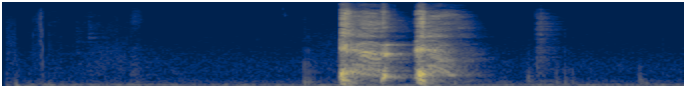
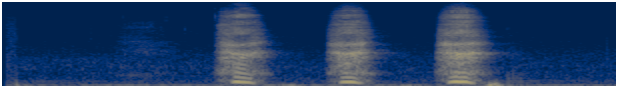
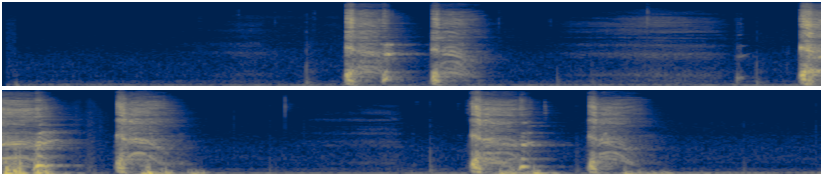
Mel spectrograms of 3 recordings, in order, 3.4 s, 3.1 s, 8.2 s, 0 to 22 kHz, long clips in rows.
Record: cough_length: 3.4 s
cough_amplitude: 8223
cough_signal_mean_std_ratio: 0.26
exhalation_length: 3.1 s
exhalation_amplitude: 2320
exhalation_signal_mean_std_ratio: 0.4
three_cough_length: 8.2 s
three_cough_amplitude: 10597
three_cough_signal_mean_std_ratio: 0.34
survey_phase: beta (2021-08-13 to 2022-03-07)
age: 18-44
gender: Female
wearing_mask: 'No'
symptom_none: true
smoker_status: Ex-smoker
respiratory_condition_asthma: false
respiratory_condition_other: false
recruitment_source: REACT
submission_delay: 1 day
covid_test_result: Negative
covid_test_method: RT-qPCR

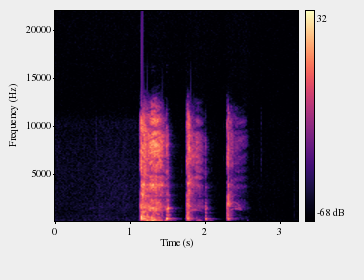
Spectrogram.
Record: three_cough_length: 3.2 s
three_cough_amplitude: 31887
three_cough_signal_mean_std_ratio: 0.28
survey_phase: beta (2021-08-13 to 2022-03-07)
age: 18-44
gender: Female
wearing_mask: 'No'
symptom_runny_or_blocked_nose: true
symptom_change_to_sense_of_smell_or_taste: true
symptom_loss_of_taste: true
smoker_status: Never smoked
respiratory_condition_asthma: false
respiratory_condition_other: false
recruitment_source: Test and Trace
submission_delay: 4 days
covid_test_result: Positive
covid_test_method: LFT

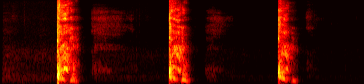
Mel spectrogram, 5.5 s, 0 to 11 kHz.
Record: three_cough_length: 5.5 s
three_cough_amplitude: 32768
three_cough_signal_mean_std_ratio: 0.23
survey_phase: beta (2021-08-13 to 2022-03-07)
age: 18-44
gender: Male
wearing_mask: 'No'
symptom_none: true
smoker_status: Ex-smoker
respiratory_condition_asthma: false
respiratory_condition_other: false
recruitment_source: REACT
submission_delay: 2 days
covid_test_result: Negative
covid_test_method: RT-qPCR
influenza_a_test_result: Negative
influenza_b_test_result: Negative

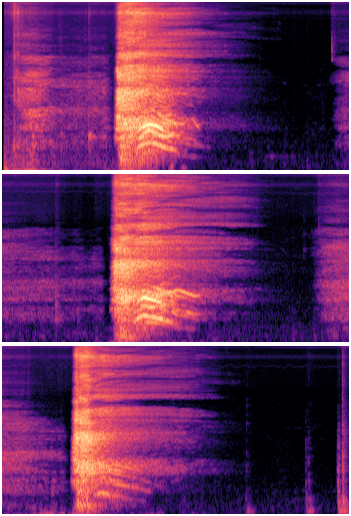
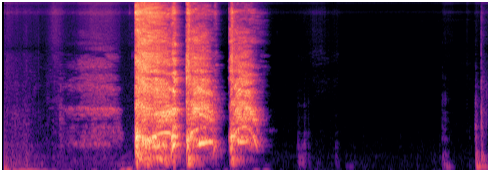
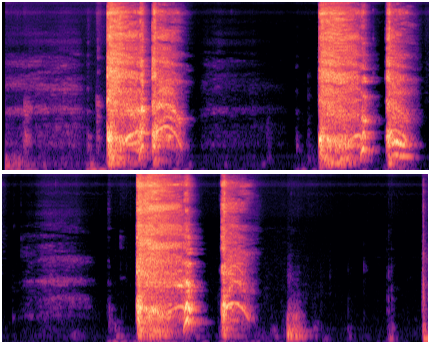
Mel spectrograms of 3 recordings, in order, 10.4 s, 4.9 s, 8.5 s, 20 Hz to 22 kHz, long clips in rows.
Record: exhalation_length: 10.4 s
exhalation_amplitude: 32768
exhalation_signal_mean_std_ratio: 0.36
cough_length: 4.9 s
cough_amplitude: 32768
cough_signal_mean_std_ratio: 0.36
three_cough_length: 8.5 s
three_cough_amplitude: 32768
three_cough_signal_mean_std_ratio: 0.4
survey_phase: beta (2021-08-13 to 2022-03-07)
age: 65+
gender: Female
wearing_mask: 'No'
symptom_none: true
smoker_status: Ex-smoker
respiratory_condition_asthma: false
respiratory_condition_other: false
recruitment_source: REACT
submission_delay: 4 days
covid_test_result: Negative
covid_test_method: RT-qPCR
influenza_a_test_result: Negative
influenza_b_test_result: Negative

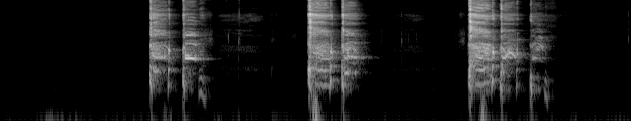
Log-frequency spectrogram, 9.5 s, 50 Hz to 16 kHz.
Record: three_cough_length: 9.5 s
three_cough_amplitude: 11615
three_cough_signal_mean_std_ratio: 0.39
survey_phase: beta (2021-08-13 to 2022-03-07)
age: 45-64
gender: Female
wearing_mask: 'No'
symptom_cough_any: true
symptom_new_continuous_cough: true
symptom_runny_or_blocked_nose: true
symptom_shortness_of_breath: true
symptom_sore_throat: true
symptom_headache: true
symptom_onset: 2 days
smoker_status: Never smoked
respiratory_condition_asthma: false
respiratory_condition_other: false
recruitment_source: Test and Trace
submission_delay: 1 day
covid_test_result: Positive
covid_test_method: RT-qPCR
covid_ct_value: 25.5
covid_ct_gene: ORF1ab gene
covid_ct_mean: 26.5
covid_viral_load: 2100 copies/ml
covid_viral_load_category: Minimal viral load (< 10K copies/ml)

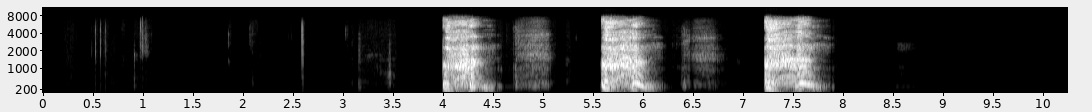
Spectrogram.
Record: three_cough_length: 10.2 s
three_cough_amplitude: 29739
three_cough_signal_mean_std_ratio: 0.31
survey_phase: beta (2021-08-13 to 2022-03-07)
age: 65+
gender: Male
wearing_mask: 'No'
symptom_cough_any: true
smoker_status: Current smoker (1 to 10 cigarettes per day)
respiratory_condition_asthma: false
respiratory_condition_other: false
recruitment_source: REACT
submission_delay: 0 days
covid_test_result: Negative
covid_test_method: RT-qPCR
influenza_a_test_result: Negative
influenza_b_test_result: Negative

